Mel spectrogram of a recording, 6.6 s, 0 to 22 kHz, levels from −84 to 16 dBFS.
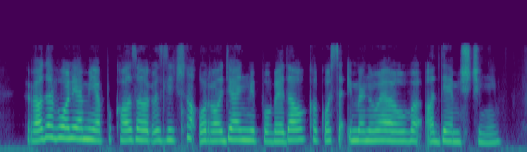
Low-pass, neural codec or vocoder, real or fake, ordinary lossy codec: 7.2 kHz; codec, 16 kHz, 2 kbps, FreqCodec, larger model; fake; none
